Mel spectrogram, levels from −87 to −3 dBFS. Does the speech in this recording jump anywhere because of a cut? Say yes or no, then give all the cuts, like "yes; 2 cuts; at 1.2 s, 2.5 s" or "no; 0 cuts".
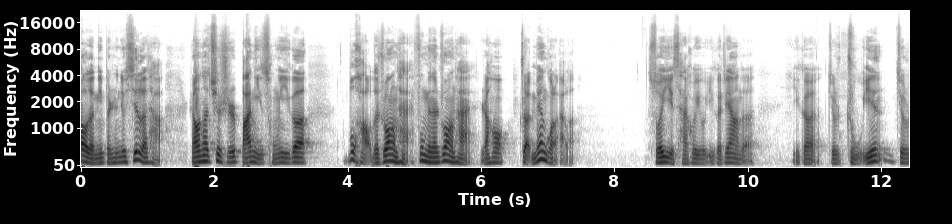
no; 0 cuts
